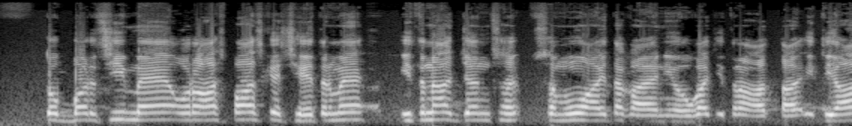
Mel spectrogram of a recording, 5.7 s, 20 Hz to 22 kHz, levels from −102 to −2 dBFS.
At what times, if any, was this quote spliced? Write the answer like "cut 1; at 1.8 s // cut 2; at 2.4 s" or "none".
none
